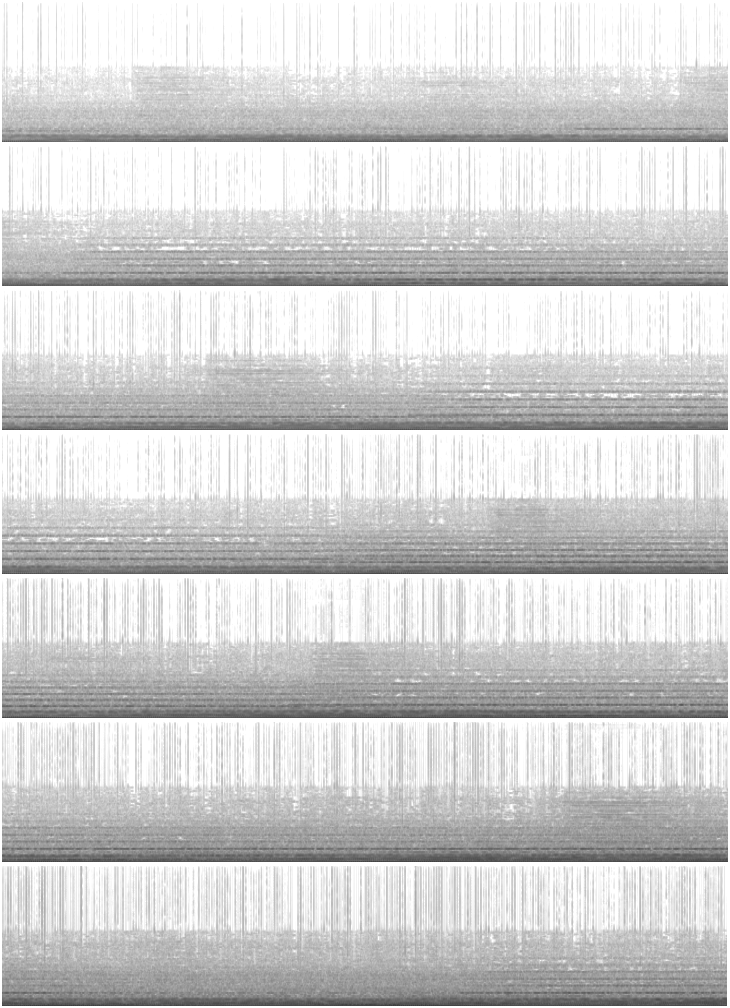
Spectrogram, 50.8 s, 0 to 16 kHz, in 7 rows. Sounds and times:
New-age music: 0.0 - 50.8.

